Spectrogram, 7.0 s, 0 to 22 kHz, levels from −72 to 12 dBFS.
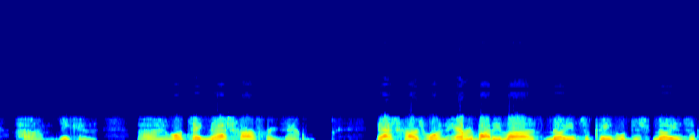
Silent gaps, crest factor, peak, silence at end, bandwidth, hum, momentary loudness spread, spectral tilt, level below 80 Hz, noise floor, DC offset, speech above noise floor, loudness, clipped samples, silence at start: none; 16 dB; -2 dBFS; 0.05 s; 4.3 kHz; none; 14 LU; -8.5 dB/octave; -66 dBFS; -53 dBFS; under 0.1%; 35 dB; -18 LUFS; under 0.1%; 0.15 s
